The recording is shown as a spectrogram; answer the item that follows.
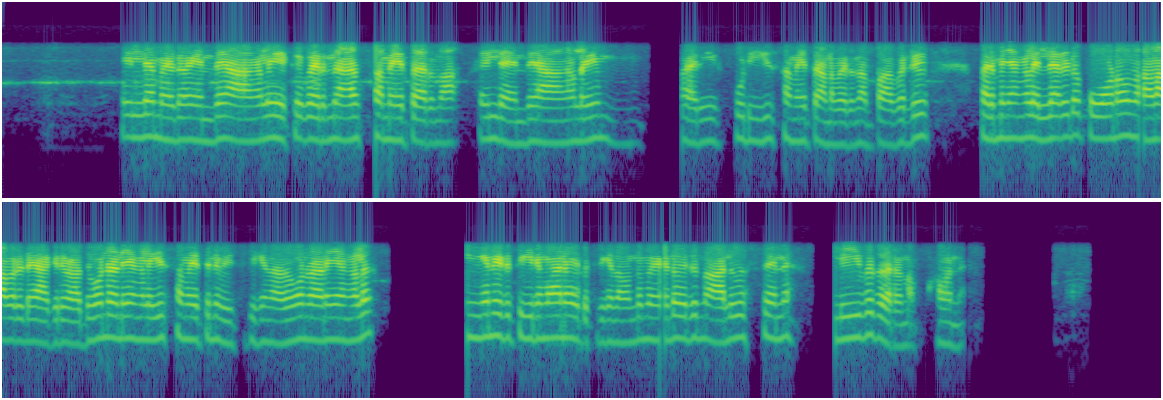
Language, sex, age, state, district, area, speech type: Malayalam, female, 30-45, Kerala, Pathanamthitta, rural, conversation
